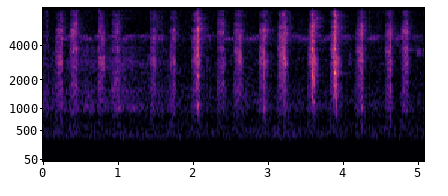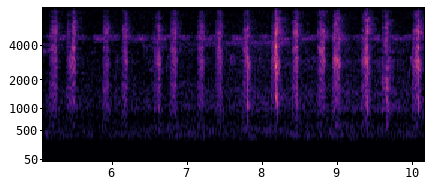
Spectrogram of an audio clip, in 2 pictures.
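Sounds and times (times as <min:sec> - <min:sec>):
European green woodpecker clicks: 0:00.2 - 0:05.6, 0:06.6 - 0:10.1.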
